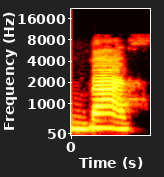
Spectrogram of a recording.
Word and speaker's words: bath: Ingat ya teman-teman, kalau misalnya ada kata TH dalam bahasa Inggris, itu lidahnya harus digigit jadi bath.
